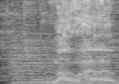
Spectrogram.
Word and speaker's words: mojo: really Splendid quality and I know you pronounce it uh moho but this dish has plenty of Mojo let me tell you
